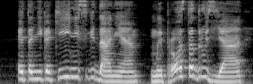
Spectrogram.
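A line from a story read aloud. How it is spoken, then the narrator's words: Overly loud, fake laugh. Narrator (Russian): излишне громко возразила единорожка и фальшиво рассмеялась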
